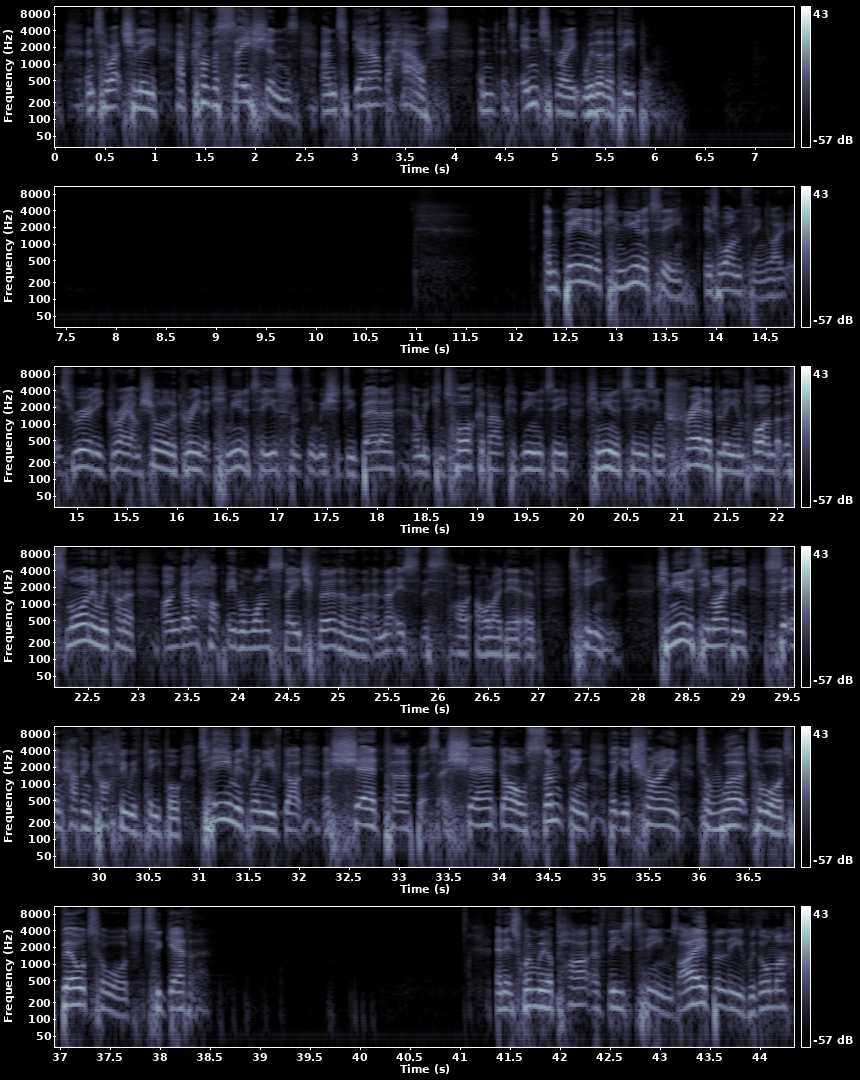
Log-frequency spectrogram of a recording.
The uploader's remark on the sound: Recorded at freedomcentre church, Preston on Sunday 23rd June 2019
